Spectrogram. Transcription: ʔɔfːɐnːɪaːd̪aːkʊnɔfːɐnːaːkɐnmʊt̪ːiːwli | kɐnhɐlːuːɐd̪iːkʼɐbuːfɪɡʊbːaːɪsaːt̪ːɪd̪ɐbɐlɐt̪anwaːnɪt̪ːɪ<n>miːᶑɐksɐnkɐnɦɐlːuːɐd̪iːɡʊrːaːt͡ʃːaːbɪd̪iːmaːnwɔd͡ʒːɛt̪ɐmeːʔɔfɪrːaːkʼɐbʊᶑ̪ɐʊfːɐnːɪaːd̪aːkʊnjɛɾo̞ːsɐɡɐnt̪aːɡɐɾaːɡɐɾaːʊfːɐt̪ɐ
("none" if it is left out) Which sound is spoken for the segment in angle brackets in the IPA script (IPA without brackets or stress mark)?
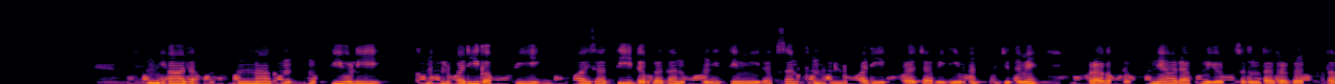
n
